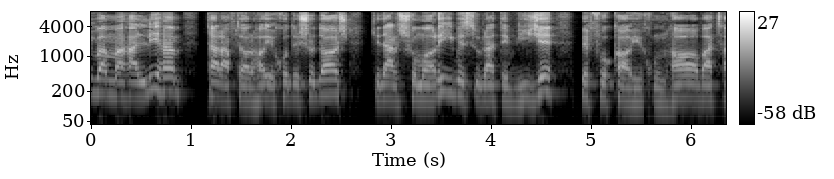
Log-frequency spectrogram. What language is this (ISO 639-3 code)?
fas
